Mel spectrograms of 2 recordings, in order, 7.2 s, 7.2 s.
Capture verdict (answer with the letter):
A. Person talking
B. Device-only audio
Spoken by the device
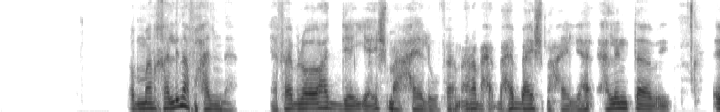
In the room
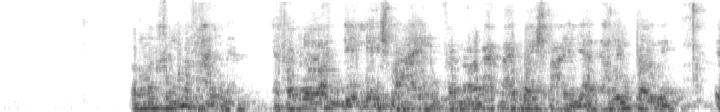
B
